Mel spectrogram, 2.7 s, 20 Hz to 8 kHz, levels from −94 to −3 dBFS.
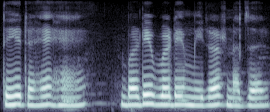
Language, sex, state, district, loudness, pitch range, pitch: Hindi, female, Himachal Pradesh, Shimla, -15 LUFS, 215-230 Hz, 225 Hz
